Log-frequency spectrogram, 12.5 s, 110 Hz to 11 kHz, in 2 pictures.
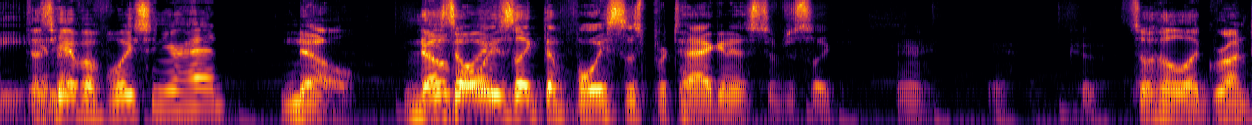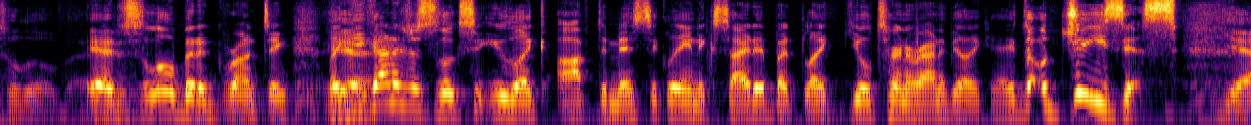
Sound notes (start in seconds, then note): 4.6 grunting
